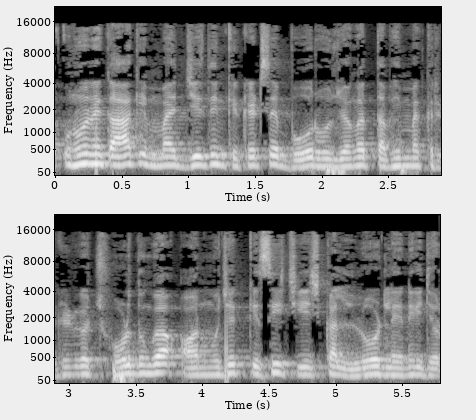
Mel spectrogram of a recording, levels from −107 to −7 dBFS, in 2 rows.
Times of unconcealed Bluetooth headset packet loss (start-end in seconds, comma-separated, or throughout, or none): none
